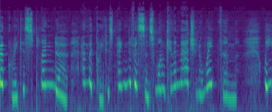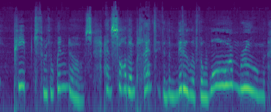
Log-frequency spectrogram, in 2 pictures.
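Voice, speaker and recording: Over light background noise, a put-on character voice at an extremely high pitch moves at a moderate pace with very wide pitch swings. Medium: read story.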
